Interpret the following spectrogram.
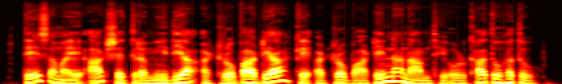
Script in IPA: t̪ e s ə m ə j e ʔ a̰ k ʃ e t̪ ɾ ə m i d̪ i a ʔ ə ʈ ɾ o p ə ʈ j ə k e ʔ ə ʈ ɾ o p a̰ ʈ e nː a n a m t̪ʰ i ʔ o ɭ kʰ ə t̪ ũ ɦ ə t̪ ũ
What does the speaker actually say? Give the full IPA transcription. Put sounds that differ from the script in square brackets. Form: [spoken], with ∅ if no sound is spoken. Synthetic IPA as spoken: t̪ e s ə m ə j e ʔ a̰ k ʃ e t̪ ɾ ə m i d̪ [j] a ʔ ə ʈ ɾ o p [a] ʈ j [a] k e ʔ ə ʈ ɾ o p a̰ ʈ [i] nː a n a m t̪ʰ i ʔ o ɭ kʰ [a] t̪ ũ ɦ ə t̪ ũ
